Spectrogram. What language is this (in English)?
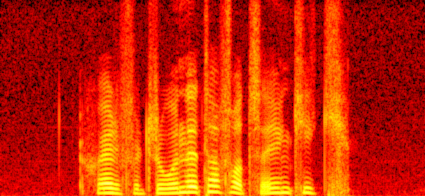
Swedish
